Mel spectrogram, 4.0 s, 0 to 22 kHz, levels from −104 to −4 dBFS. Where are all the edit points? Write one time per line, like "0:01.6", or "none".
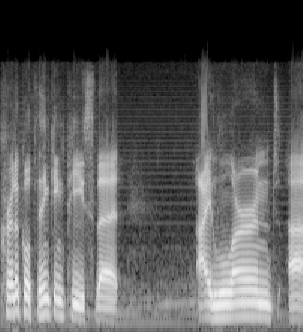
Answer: none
